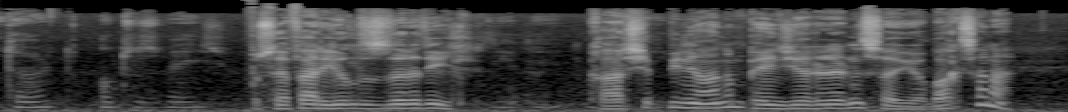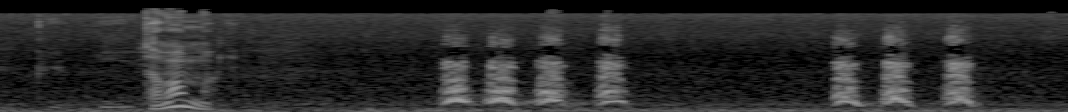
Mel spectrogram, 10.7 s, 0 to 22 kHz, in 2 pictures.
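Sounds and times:
low hum: 0.0s - 10.6s
speech: 0.1s - 5.2s, 6.0s - 6.5s
embassy dog barking: 7.6s - 8.6s, 9.5s - 10.3s.

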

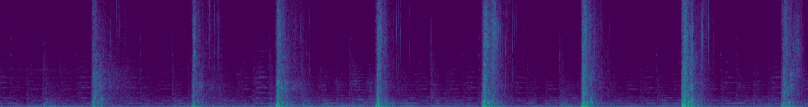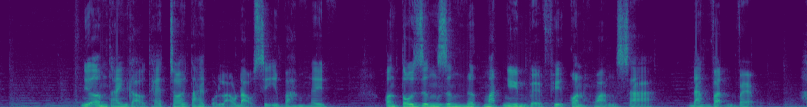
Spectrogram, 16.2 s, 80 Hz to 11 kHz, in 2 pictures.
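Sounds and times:
heavy hammer blows striking a man's head: 0.8s - 8.2s
speech: 8.9s - 16.1s.

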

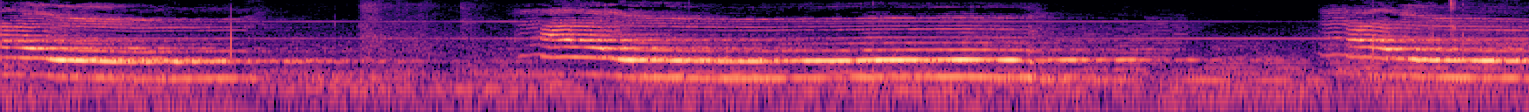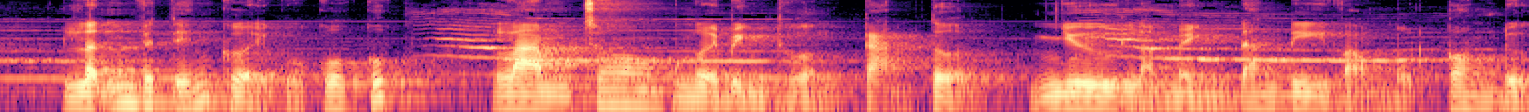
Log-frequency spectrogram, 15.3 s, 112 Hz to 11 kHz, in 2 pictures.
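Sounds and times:
cat yowling mournfully in an alley: 0.0s - 1.4s, 2.6s - 5.8s, 6.6s - 8.0s, 9.7s - 11.9s, 13.0s - 15.2s
speech: 8.0s - 15.2s.

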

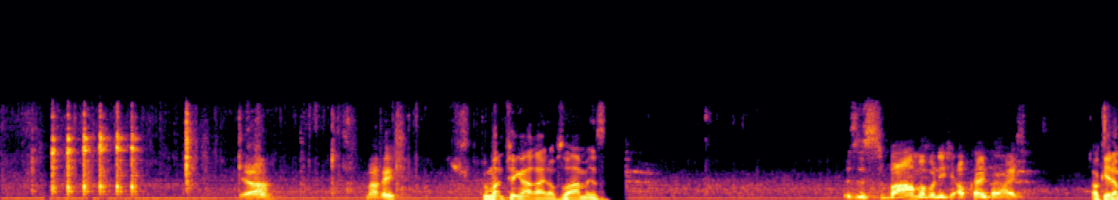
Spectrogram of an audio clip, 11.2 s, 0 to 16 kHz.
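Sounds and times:
steady low hum: 0.0s - 11.1s
spoon stirring peanut curry chicken in a pot: 0.4s - 2.0s
speech: 2.4s - 2.8s, 3.6s - 4.2s, 4.8s - 6.1s, 8.5s - 11.1s.

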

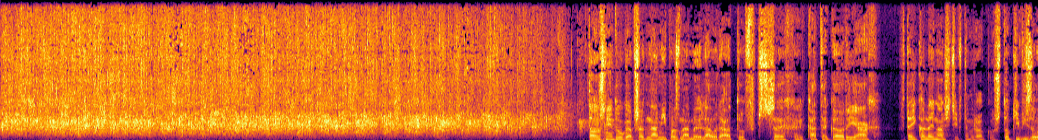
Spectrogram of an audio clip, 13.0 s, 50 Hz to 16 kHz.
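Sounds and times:
audience applause at a live radio awards event: 0.0s - 7.6s
speech: 7.4s - 12.9s.

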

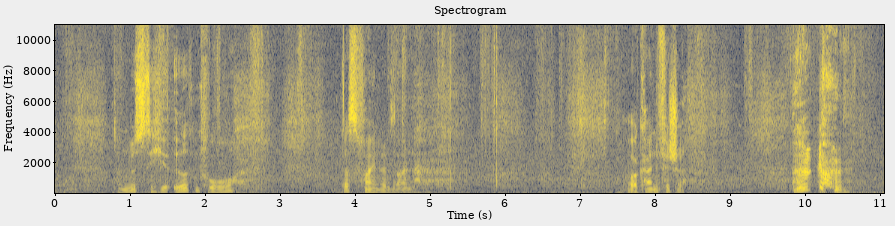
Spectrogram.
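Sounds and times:
speech: 0.8s - 2.8s, 3.8s - 5.1s, 7.6s - 8.6s, 9.8s - 10.6s
person with a lingering cough coughing: 9.8s - 10.7s.

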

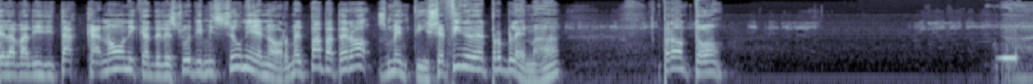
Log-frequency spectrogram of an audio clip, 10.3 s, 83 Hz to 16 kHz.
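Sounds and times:
speech: 0.0s - 5.8s, 6.6s - 7.3s, 10.0s - 10.3s
faint low noise: 0.0s - 10.3s
telephone keypad tones dialing a number: 10.0s - 10.3s.

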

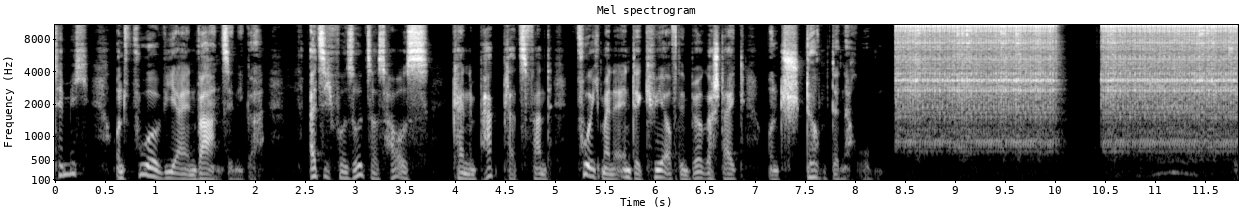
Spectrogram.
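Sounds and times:
speech: 0.0s - 8.5s
electric doorbell ringing with a metallic buzz: 8.4s - 11.8s.

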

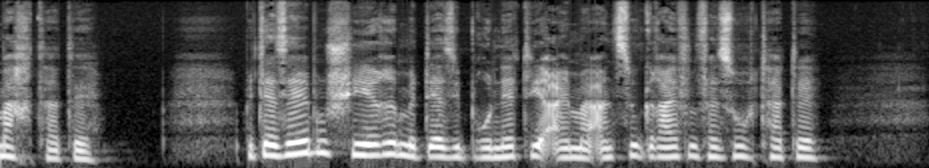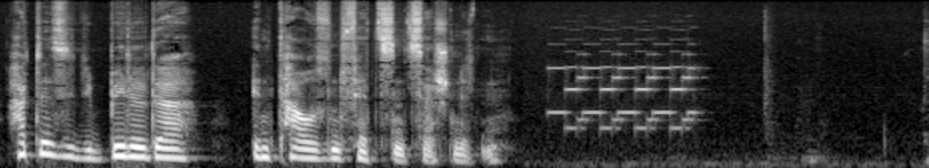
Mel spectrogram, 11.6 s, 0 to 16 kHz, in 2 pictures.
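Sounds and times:
speech: 0.0s - 0.7s, 1.5s - 5.2s, 5.8s - 9.0s
telephone ringing at home with an electronic trill: 9.2s - 10.3s.

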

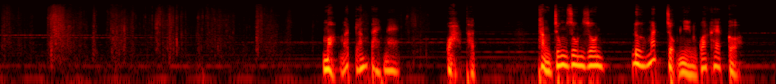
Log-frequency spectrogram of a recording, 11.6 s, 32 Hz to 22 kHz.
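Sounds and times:
light footsteps on dry leaves: 0.0s - 4.9s, 5.5s - 6.6s
speech: 4.9s - 6.1s, 8.2s - 11.2s.

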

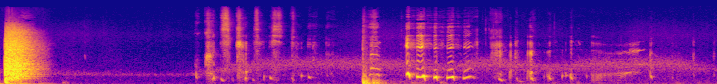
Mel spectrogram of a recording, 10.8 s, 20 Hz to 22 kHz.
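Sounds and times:
rifle gunshot: 0.0s - 0.8s
laughter: 3.1s - 10.7s.

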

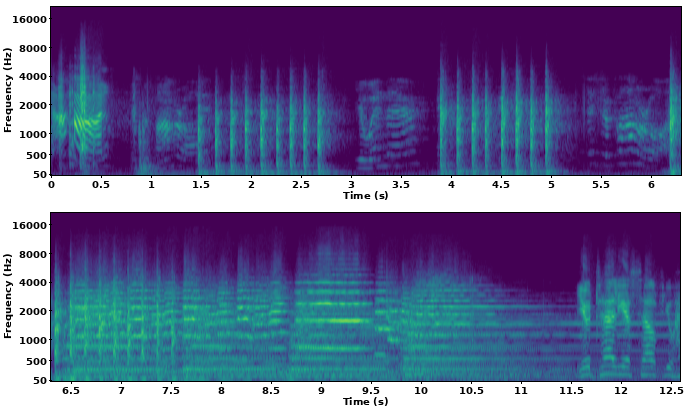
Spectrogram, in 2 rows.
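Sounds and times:
loud rapid pounding knocks on a door: 0.8s - 3.0s, 3.8s - 5.3s, 6.2s - 8.8s
loud dramatic music: 6.2s - 12.5s
speech: 11.6s - 12.5s.

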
